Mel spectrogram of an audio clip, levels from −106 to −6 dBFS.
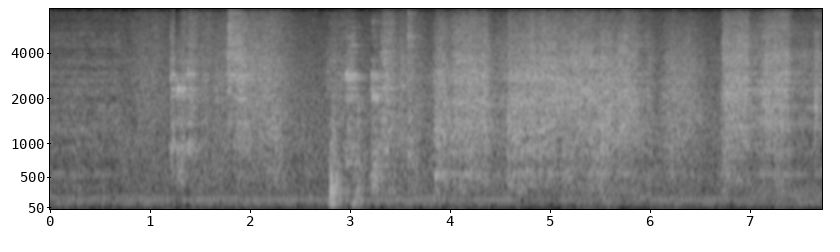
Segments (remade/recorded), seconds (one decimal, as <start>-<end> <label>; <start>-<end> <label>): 0.0-0.7 remade; 0.7-5.3 recorded; 5.3-6.0 remade; 6.0-7.0 recorded; 7.0-7.7 remade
